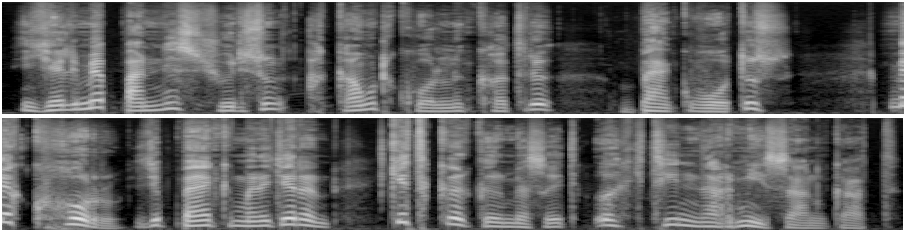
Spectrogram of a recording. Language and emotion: Kashmiri, disgusted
